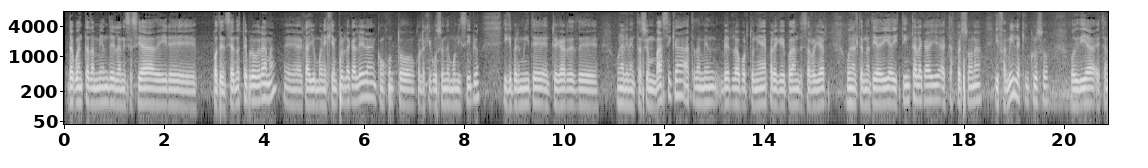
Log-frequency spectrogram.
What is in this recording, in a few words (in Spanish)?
Cuña Gobernador de Quillota por Ruta Calle La Calera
